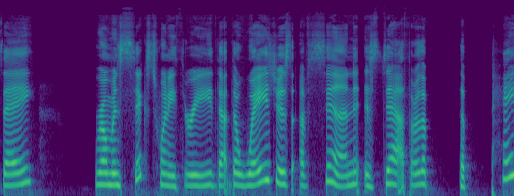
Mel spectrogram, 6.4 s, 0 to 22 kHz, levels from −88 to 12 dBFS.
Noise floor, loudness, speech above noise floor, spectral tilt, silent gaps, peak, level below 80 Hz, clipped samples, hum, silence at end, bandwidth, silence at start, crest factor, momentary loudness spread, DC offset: -76 dBFS; -21 LUFS; 56 dB; -3.5 dB/octave; none; -4 dBFS; -50 dBFS; under 0.1%; none; 0 s; 16 kHz; 0.05 s; 18 dB; 11 LU; under 0.1%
